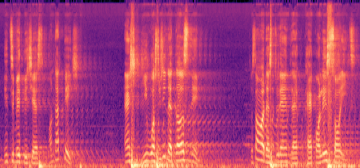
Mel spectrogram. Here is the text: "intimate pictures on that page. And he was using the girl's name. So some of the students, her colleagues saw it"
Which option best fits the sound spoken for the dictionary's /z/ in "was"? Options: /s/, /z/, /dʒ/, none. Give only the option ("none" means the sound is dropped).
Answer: /s/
